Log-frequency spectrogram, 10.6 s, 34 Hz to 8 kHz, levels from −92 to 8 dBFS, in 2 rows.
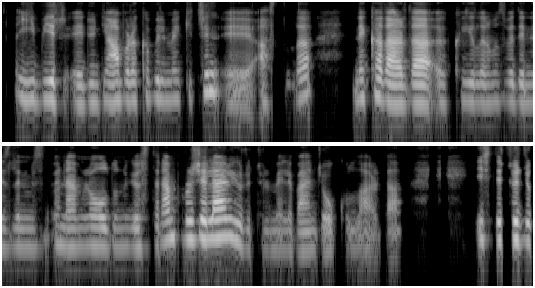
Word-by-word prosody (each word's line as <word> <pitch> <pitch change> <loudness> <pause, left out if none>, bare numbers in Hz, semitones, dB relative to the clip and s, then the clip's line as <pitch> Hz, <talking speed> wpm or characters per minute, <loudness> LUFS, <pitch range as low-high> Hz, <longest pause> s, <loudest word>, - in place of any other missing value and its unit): iyi 185 -3 -7
bir, 185 -1 +2
eee, 160 -1 -8
dünya 170 +1 +1
bırakabilmek 185 +1 -7
için, 245 +5 -3
eee, 250 - -7
aslında - - -5 0.4
ne 195 0 -4
kadar 165 -6 +6
da, - - +4
aaa, 160 0 +6
kıyılarımız 170 -1 -10
ve 175 - -8
denizlerimizin 165 0 -11
önemli 165 -1 -5
olduğunu 165 0 -5
gösteren 180 +7 -2
projeler 225 +1 +7
yürütülmeli 150 -8 -7
bence 145 +1 -6
okullarda. - - -11 0.7
İşte 215 -1 -2
çocuk 210 -2 +2
175 Hz, 135 wpm, -24 LUFS, 165-195 Hz, 0.7 s, projeler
